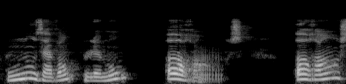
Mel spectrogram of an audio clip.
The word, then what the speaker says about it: orange: Orange s'écrit O, R, A, N qui font le son en, G, E. La lettre G fait le son J. Alors, nous avons O, R, ange qui fait orange.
